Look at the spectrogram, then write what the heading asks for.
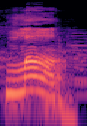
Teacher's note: मा में भी अगर आप नोटिस करेंगे तो नाक और मुख दोनों से ध्वनि बाहर आती है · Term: अनुनासिक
